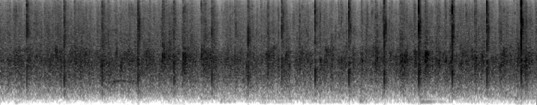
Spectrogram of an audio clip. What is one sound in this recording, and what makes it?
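An audience applauds steadily in a large room.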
